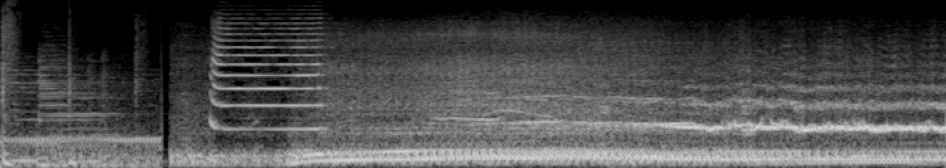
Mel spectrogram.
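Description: Music until a cut about a second in, then a single air horn blast lasting under a second, followed by a vehicle engine running steadily with a wavering whine.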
